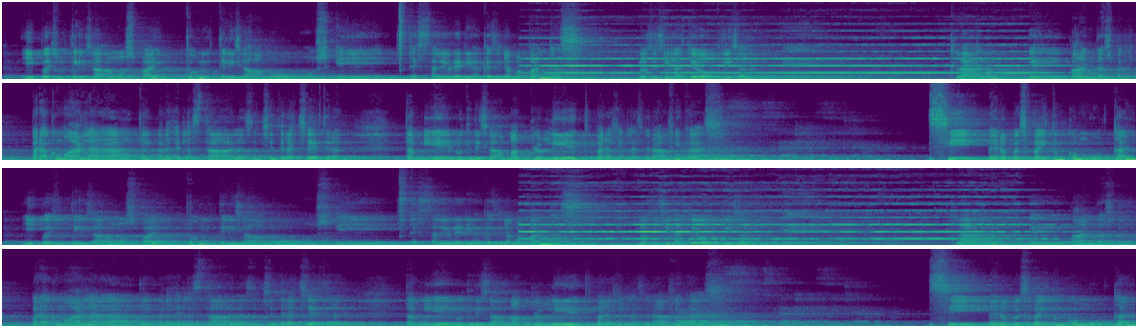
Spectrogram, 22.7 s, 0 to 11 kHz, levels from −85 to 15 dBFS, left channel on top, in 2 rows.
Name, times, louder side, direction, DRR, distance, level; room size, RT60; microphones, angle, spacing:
voice 1, 0.2-5.8 6.3-7.5 9.5-11.3 11.6-18.4 20.6-22.6, left 1 dB, 45° left, 6 dB, 0.9 m, -26 dB
sound 1, 5.2-10.2, equal, 70° right, 3.8 m, -27 dB
voice 2, 7.8-8.9 18.1-18.6 19.0-20.0, equal, 10° left, -9 dB, 2.7 m, -33 dB
17.5 x 15.0 x 3.6 m, 2.9 s
head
